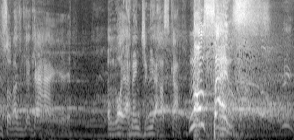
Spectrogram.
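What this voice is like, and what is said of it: Shouting loudly. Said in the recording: “Sorry for shouting... I'm sorry for shouting.”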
